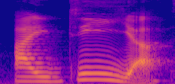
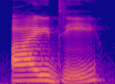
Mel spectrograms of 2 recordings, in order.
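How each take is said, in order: First: The word is said with three syllables. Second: The word is said with two syllables. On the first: The speaker calls it right. "there's three syllables in this word" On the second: The speaker calls it wrong. "So I'm saying I D"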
